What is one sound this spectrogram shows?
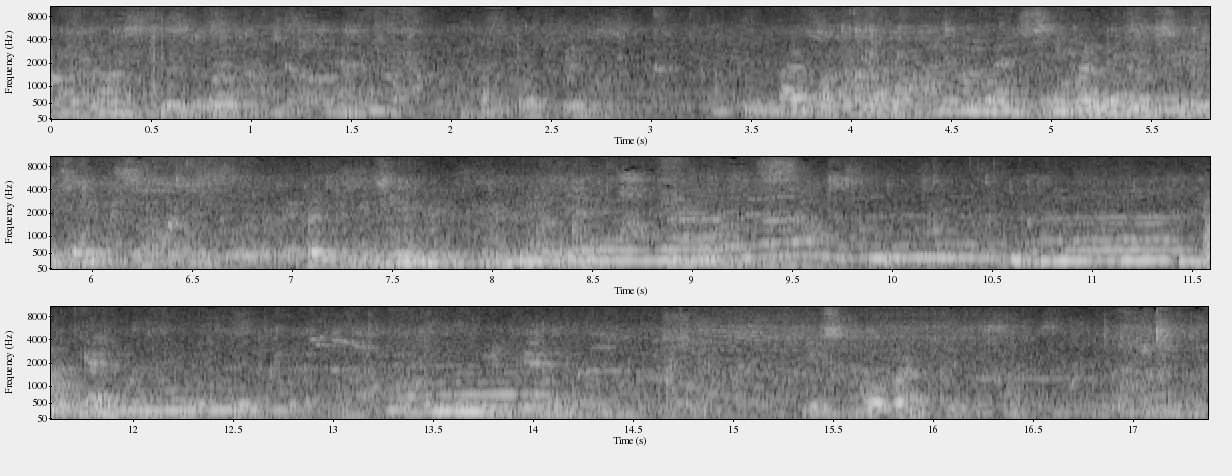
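A man sings a slow hymn.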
